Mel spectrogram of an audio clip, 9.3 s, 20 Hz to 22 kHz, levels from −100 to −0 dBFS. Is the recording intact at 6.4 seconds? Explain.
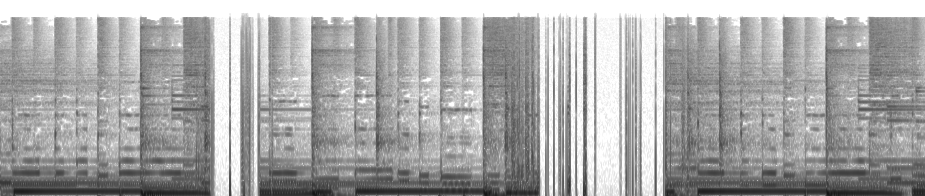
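No. At 6.4 s the audio sits inside an intermittent contact fault running from 5.11 to 6.90 s. A loose cable or plug breaks the connection for about 1.28 s. The sound drops out with crackle at the edges, leaving faint hiss.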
